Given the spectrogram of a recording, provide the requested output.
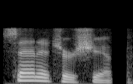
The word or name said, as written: senatorship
